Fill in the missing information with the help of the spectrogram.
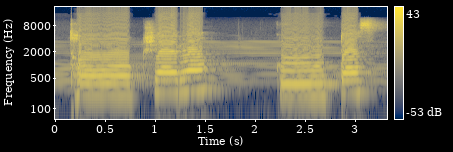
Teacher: ధోక్షర అనకూడదు థో దీర్ఘముతో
